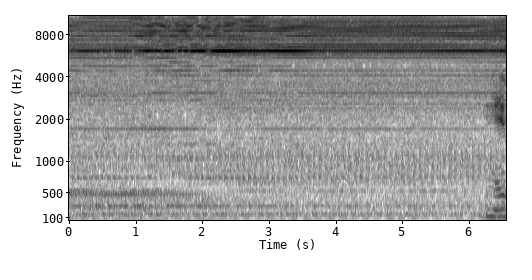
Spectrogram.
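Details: Washing machine, empty rinse cycle final spin: loud steady jet-like roar with a whining edge, typical of failing drum bearings.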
